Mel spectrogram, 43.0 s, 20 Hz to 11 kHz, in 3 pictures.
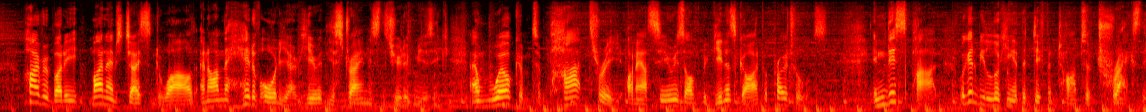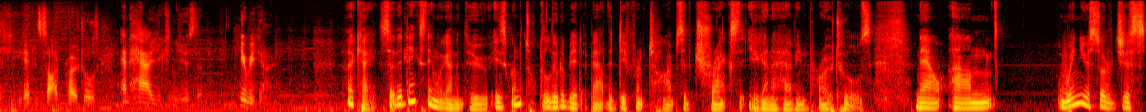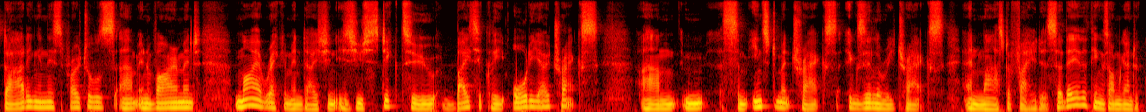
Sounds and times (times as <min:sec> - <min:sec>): Speech: 0:00.3 - 0:17.8, 0:18.6 - 0:26.9, 0:27.6 - 0:42.9.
